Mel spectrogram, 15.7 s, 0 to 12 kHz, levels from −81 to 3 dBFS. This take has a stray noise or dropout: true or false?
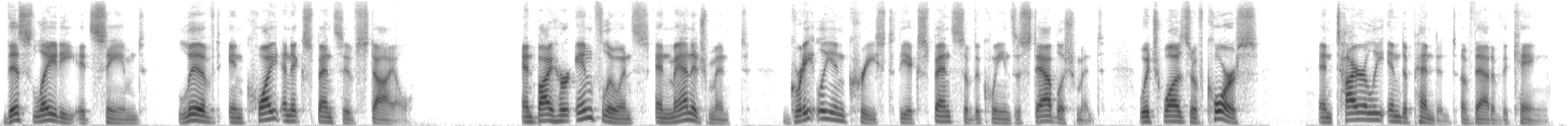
false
